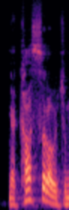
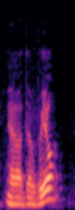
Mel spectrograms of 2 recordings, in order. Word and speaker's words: 맥아더: 더글라스 맥아스라고 좀 발음하던데요. 맥아더고요.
